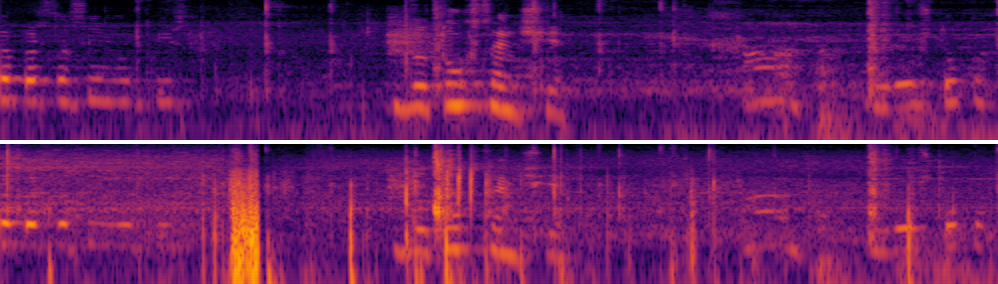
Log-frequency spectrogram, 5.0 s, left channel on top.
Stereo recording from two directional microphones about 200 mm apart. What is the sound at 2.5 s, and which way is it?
Speech, 70° left (ahead or behind).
